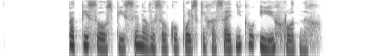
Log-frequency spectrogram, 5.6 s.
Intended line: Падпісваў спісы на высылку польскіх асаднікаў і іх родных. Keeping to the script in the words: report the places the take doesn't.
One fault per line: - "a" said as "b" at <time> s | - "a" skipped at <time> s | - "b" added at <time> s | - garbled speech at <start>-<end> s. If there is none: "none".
none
